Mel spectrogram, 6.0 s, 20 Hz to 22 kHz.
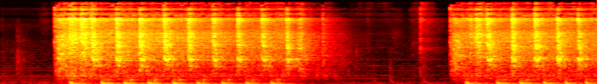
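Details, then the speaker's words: Non-running 2006 Yamaha TTR-230 with a dead battery, powered by a jump box: the starter turns the single over in even pulses, about three a second, with compression bumps, but it never fires; compression and spark are confirmed later, cause not confirmed. "like doesn't sound great but it does sound like it has some compression"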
